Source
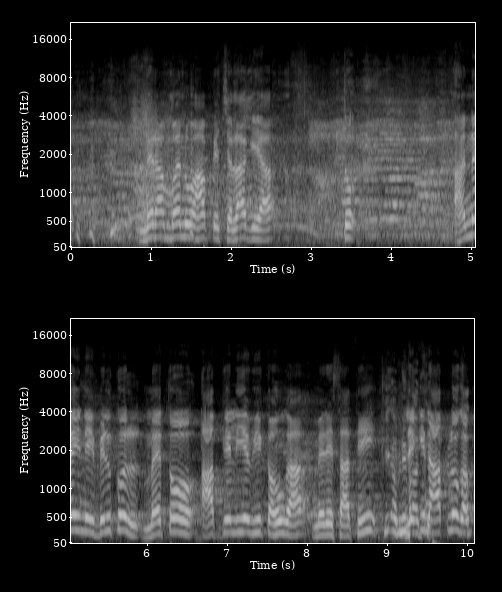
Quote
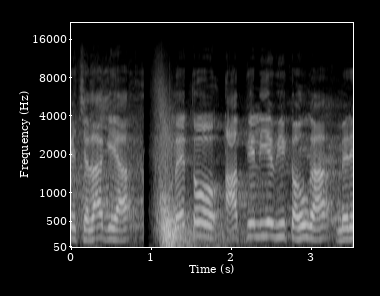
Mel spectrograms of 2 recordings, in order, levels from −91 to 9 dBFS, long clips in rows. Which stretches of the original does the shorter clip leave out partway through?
0:03.0-0:05.9

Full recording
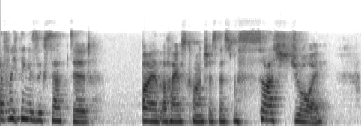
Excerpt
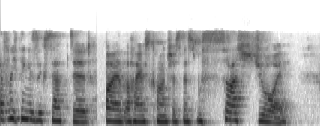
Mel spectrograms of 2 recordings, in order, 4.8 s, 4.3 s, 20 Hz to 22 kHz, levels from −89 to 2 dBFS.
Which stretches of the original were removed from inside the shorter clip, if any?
0:01.3-0:01.8

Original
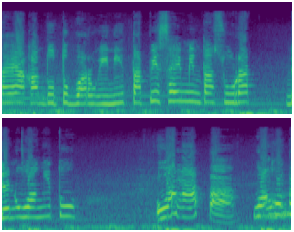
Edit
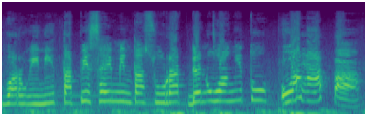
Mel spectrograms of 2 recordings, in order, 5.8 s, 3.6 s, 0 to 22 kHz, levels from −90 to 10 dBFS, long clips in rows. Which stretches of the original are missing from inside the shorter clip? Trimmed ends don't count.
0:02.5-0:02.8
0:03.7-0:04.3

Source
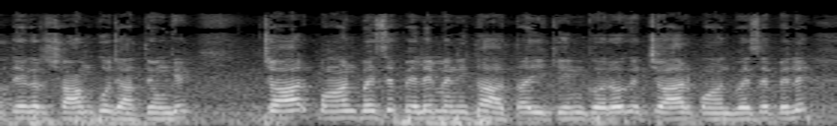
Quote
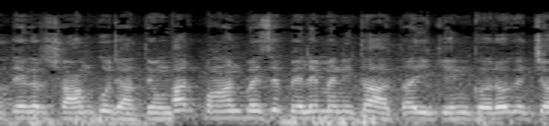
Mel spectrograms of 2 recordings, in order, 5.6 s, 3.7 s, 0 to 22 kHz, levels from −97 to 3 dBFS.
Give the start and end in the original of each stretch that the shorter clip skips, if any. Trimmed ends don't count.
0:01.1-0:01.9

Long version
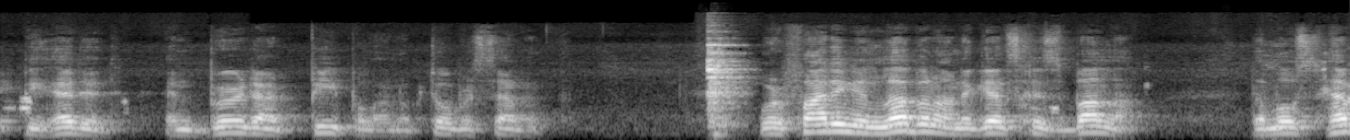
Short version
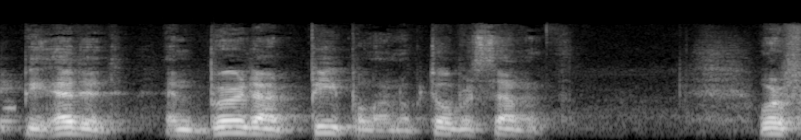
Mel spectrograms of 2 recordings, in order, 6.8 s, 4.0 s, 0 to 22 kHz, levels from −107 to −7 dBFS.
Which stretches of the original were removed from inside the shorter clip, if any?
none

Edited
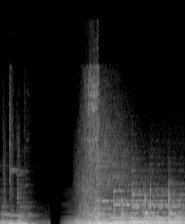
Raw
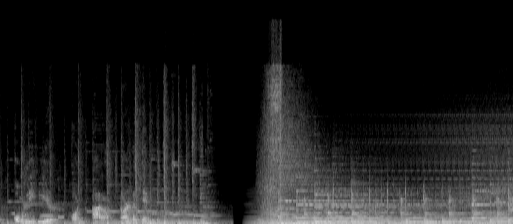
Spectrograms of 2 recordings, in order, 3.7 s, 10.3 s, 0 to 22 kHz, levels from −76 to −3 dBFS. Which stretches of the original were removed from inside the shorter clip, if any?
none

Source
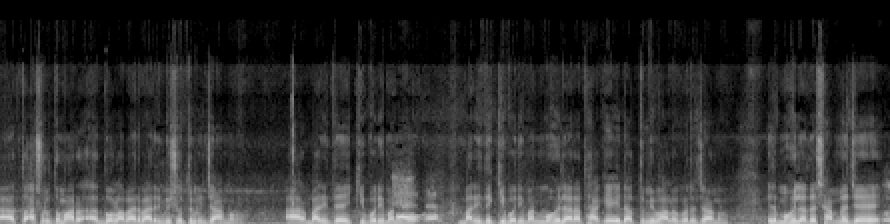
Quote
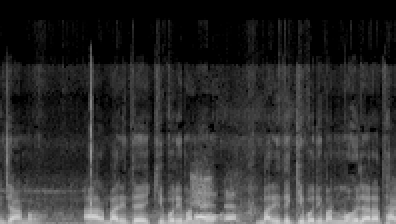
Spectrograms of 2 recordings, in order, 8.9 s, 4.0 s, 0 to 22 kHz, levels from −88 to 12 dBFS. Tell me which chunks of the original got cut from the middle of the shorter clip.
none

